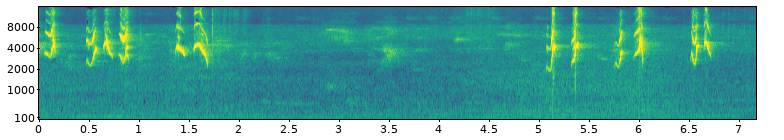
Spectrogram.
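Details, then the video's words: Long-tailed shrike, a female calling to the male: quick clusters of sharp, high chirps, two or three notes each, in two bursts separated by a quiet gap of about three seconds. "cendet betina gacor manggil cendet jantan"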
